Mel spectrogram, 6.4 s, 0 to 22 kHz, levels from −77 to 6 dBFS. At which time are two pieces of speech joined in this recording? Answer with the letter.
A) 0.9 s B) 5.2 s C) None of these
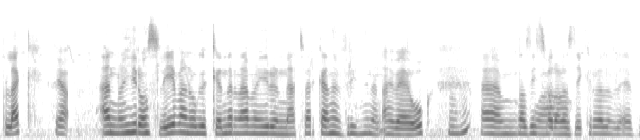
B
